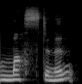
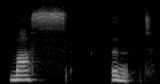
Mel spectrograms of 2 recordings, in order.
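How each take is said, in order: First: The first T sound is pronounced. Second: The first T sound is silent. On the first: The speaker calls it wrong. "not mustn't" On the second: The speaker calls it right. "we're pronouncing the second T, but not that first one"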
